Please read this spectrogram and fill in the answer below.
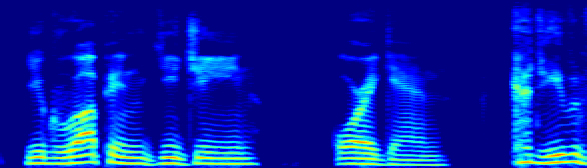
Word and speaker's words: Oregon: You grew up in Eugene, Oregon. God, you even pronounced it right. Most people who don't grow up in Oregon go Oregon or something like that. Oh, really? Yeah, it's Oregon.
